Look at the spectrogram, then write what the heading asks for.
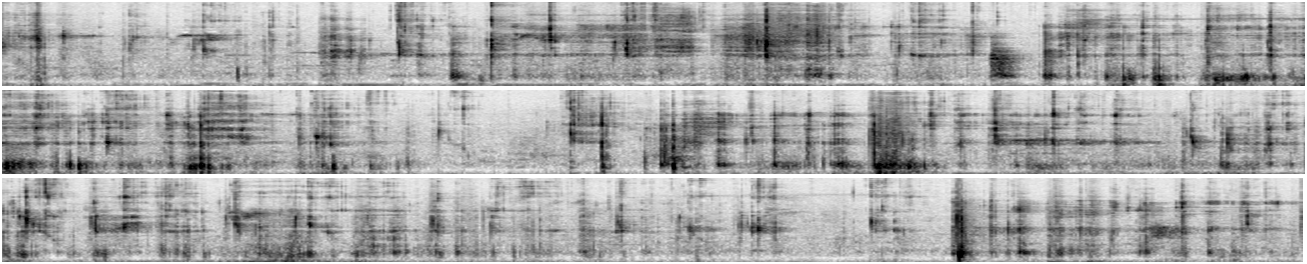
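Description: Close-up chewing of a handful of rice with side dishes eaten by hand, with irregular sharp mouth and teeth clicks between bites.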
